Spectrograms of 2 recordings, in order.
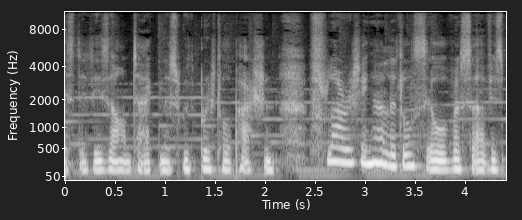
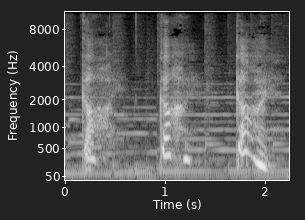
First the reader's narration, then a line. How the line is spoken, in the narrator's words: cried Esther again, sharpening her own gaiety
